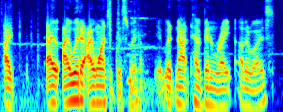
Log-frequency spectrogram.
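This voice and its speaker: Creaky-voiced man commentating on a game. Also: lowish voice, steady tone, moderate pace. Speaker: gaming streamer. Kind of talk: casual gameplay commentary. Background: game music.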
